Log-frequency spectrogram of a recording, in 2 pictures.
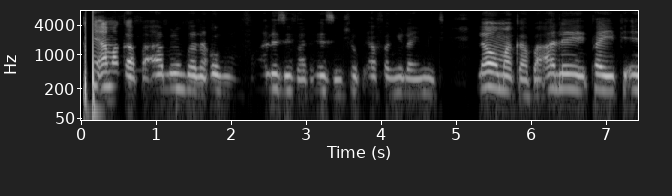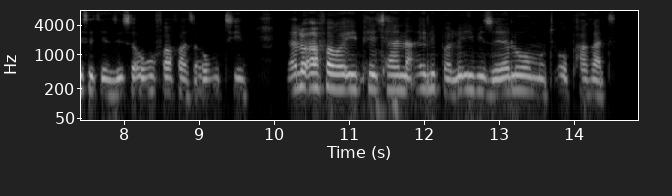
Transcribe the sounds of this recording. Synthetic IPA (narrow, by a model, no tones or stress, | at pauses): uɲɛamaɡ̥ʱab̥ʱaaβɛlɔm̩ɓanaʔoβuɱfualezivalwɛezim̩ɬɔpʰɛafaɣɛlwaimiːtʰi̥ | lawɔmaɡ̥ʱab̥ʱaʔalɛpʰajipʰiɛsɛt͡ʃʼend͡zʱisauɣufafazaoɣutʰiːni | nd͡ʒʱalɔafaɣwɛipʰɛt͡ʃʰʼanaʔelib̥ʱalwɛiβizɔjalɔwɔmutʰiɔpʰaɣaːtʰi̥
